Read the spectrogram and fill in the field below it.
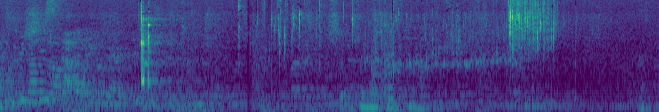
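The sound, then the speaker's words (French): Water runs from a tap into a cup for several seconds, a steady splashing with a brief clink near the start, while people talk quietly underneath. “Mettez votre coupe au de ce robinet.”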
